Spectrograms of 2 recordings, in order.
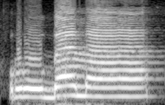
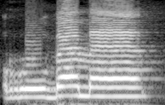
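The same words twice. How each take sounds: Both takes have the same delivery.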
